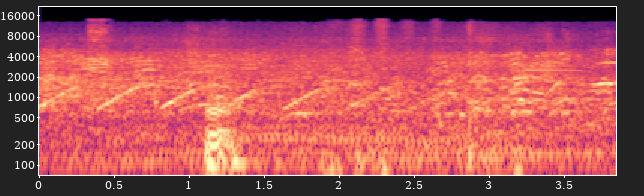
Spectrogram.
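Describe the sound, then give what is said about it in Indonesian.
An ambulance siren goes by, its wail sweeping upward again and again in a steady repeating pattern over a low rumble of traffic. “lek iki ambulan iki sing liwat iki”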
